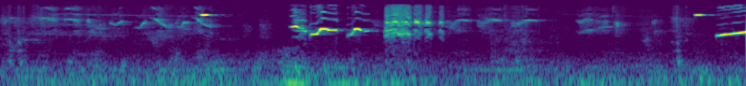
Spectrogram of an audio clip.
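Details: Orange-headed thrush song in the ngecip, ngecit and ngeplong styles, used to stir other birds into singing: scattered high chirps and short whistled slurs, a dense burst near the middle, ending on a rising whistle.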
